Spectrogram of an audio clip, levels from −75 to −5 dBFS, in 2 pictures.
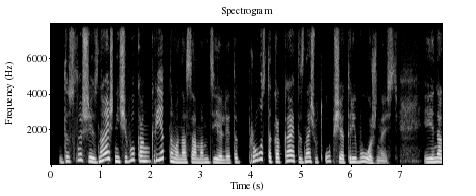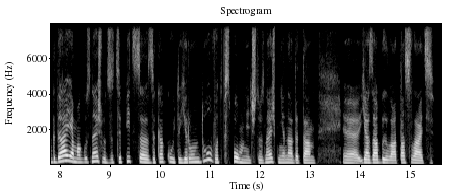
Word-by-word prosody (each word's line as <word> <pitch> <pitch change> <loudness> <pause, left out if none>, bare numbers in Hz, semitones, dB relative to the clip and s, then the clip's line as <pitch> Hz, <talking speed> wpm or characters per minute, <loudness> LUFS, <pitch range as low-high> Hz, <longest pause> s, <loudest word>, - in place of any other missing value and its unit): Да, 205 +6 -3
слушай, 275 -2 -1
знаешь, 285 - +2
ничего 235 +7 +1
конкретного 255 - +1
на 180 0 +1
самом 185 -1 -1
деле, 170 -3 0
это 205 +3 -5 0.2
просто 270 - -1
какая-то, 220 +1 +1
знаешь, 225 0 -1
вот 190 - -10
общая 225 -5 -1
тревожность. 190 - -2 0.5
И 195 +1 +1
иногда 210 +5 +4
я 260 -5 +6
могу, 195 -2 -1
знаешь, 230 +3 0
вот 185 -4 -4
зацепиться 200 +2 -1
за 180 +2 -2
какую-то 200 -3 -3
ерунду, 205 - -1
вот 185 -1 -2
вспомнить, 175 -10 -1
что, 160 - -4
знаешь, 195 +6 -1
мне 175 -1 -4
надо 170 -2 0
там 155 -3 0 0.5
Э, 160 -4 0
я 175 +6 +3
забыла 170 -2 +3
отослать, 165 -3 0
195 Hz, 140 wpm, -20 LUFS, 175-235 Hz, 0.5 s, я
